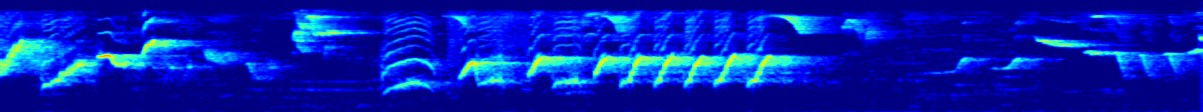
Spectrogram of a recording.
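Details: White-rumped shama song used as tutor material for training a shama that is reluctant to sing: varied whistled phrases, a fast run of repeated rising notes near the middle, then softer twittering, over a faint low hum.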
